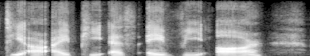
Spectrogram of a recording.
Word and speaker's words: Tripsavr: So Tripsavr is spelled as T-R-I-P-S-A-V-R because this is what this product is for. Saving for you, okay. Tripsavr, as the word saver, is saving for you.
